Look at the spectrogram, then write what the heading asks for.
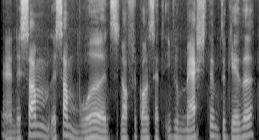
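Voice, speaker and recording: A man's voice: mid-range voice, normal speed, dry recording, soft background music. A young South African man with a South African English accent, chatting casually on a livestream while he draws, rambling with lots of fillers and restarts. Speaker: webcomic streamer.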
